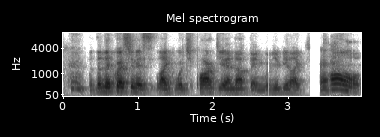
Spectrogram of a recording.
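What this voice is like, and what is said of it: Usual voice. Nothing is said of it.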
